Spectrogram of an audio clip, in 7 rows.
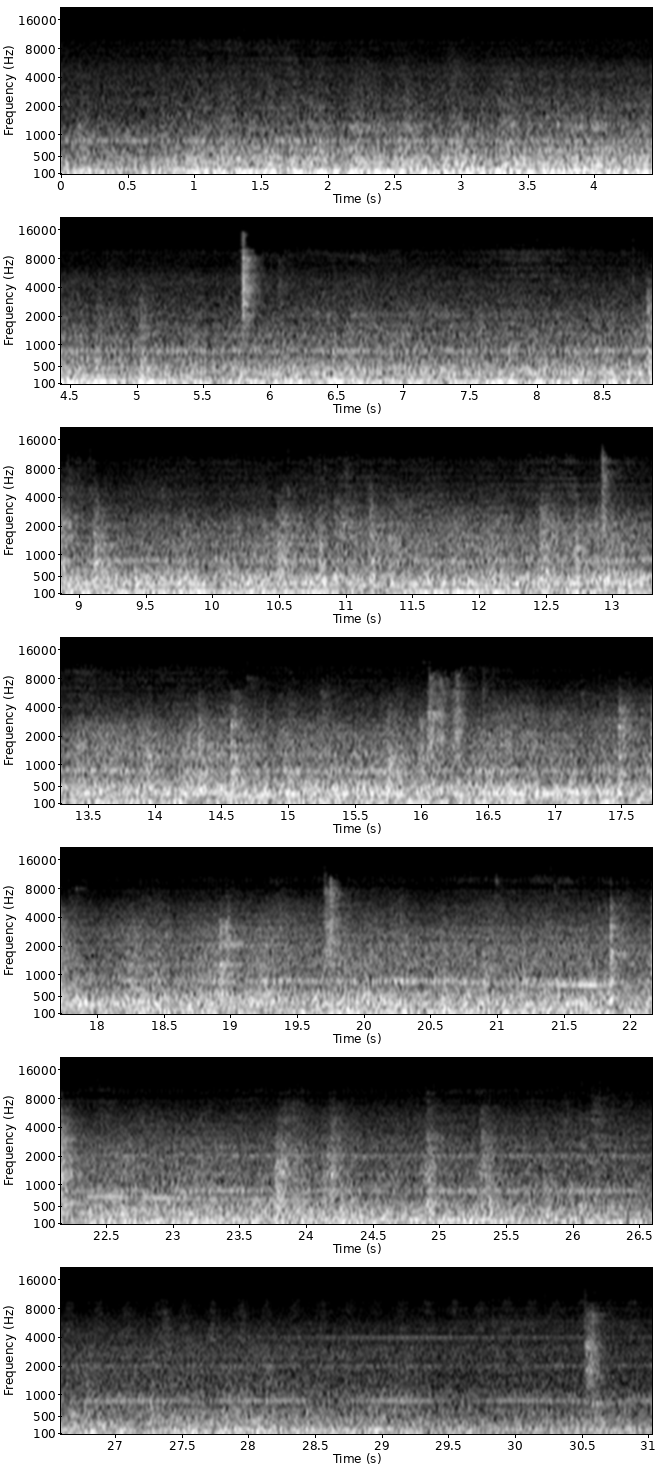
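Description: Keihan 800 series train running along street track, heard from inside the driver's cab: a steady running hum with occasional sharp clicks from the wheels and rails. A whine falls in pitch about three quarters of the way through.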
